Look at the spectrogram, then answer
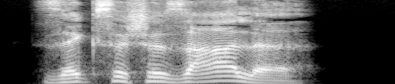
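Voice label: "Sächsische Saale", German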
